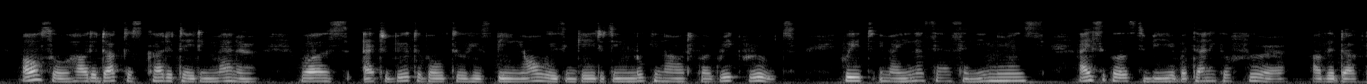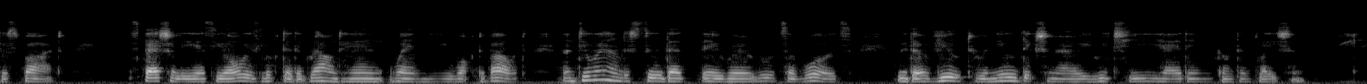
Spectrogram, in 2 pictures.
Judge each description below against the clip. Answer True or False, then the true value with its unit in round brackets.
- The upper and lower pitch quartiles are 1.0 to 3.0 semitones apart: True (2.6 semitones)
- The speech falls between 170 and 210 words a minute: False (150 wpm)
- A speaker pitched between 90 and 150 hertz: True (140 Hz)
